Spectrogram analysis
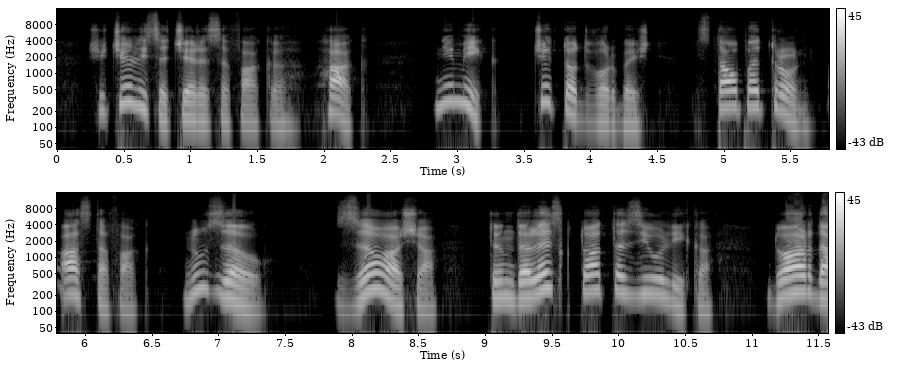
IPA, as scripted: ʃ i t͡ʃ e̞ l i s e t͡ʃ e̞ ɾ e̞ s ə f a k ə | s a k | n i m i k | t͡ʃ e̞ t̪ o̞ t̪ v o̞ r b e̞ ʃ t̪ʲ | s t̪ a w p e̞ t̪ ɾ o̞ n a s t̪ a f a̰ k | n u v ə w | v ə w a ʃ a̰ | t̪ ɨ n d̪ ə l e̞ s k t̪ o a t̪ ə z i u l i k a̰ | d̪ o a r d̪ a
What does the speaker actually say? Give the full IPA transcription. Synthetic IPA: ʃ i t͡ʃ e̞ l i s e t͡ʃ e̞ ɾ e̞ s ə f a k ə | h a k | n i m i k | t͡ʃ e̞ t̪ o̞ t̪ v o̞ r b e̞ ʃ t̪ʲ | s t̪ a w p e̞ t̪ ɾ o̞ n a s t̪ a f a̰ k | n u z ə w | z ə w a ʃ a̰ | t̪ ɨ n d̪ ə l e̞ s k t̪ o a t̪ ə z i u l i k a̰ | d̪ o a r d̪ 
